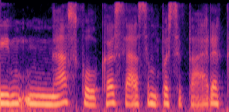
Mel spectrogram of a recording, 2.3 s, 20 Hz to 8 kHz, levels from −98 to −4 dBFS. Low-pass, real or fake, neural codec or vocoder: 7.2 kHz; fake; codec, 16 kHz, 2 kbps, FunCodec, trained on Chinese and English, 25 frames a second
